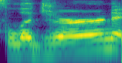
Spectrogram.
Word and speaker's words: Lejeune: Lejeune is the way that wow. it needs to be pronounced. And there's a whole long backstory about how it's Lejeune is how folks have been saying it, but that's actually incorrect. So Lejeune, you heard it here first. Lejeune.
